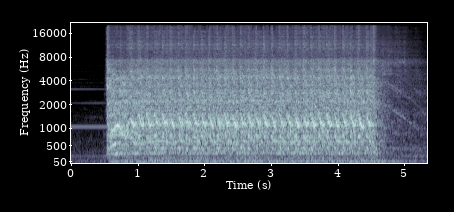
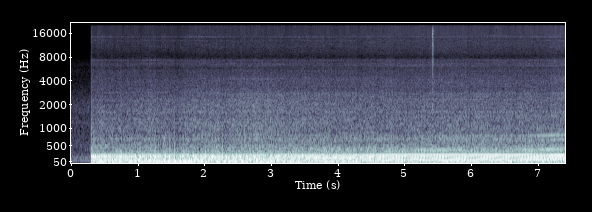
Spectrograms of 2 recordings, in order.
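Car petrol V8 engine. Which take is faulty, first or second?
first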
